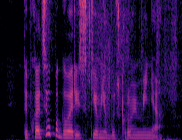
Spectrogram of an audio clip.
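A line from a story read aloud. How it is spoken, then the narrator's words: Sharp voice. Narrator (Russian): Его голос снова зазвучал резко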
